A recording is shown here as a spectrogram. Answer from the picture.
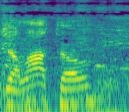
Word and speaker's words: gelato: GH sound will toggle it over from the J sounding gelato to the G sounding and ghetto GH.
